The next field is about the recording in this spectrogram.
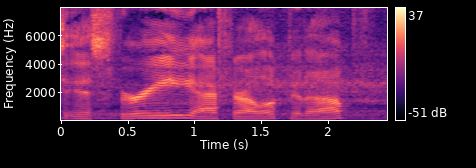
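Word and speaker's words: Esprit: Lotus is actually pronounced is free after I looked it up that it has a t in it it why would a British car have a silent T that's like calling the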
